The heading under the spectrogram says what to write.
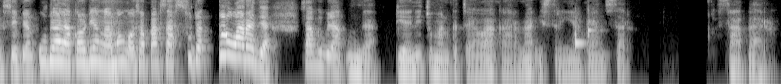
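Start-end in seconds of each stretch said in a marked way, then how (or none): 0.3-2.7 higher-pitched, impatient urging; fed-up husband. Retold or imitated. Husband telling his wife to stop and go, fed up. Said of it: "suami saya nggak tahan". 3.5-7.8 low, soft reassurance; calming. Retold or imitated. Wife explaining the client's grief to her husband, calming.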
